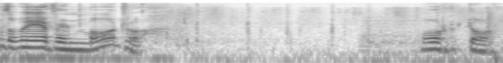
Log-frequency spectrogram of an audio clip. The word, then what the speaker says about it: Mordor: Mordor, I think is how it's the preferred pronunciation. Mordor.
